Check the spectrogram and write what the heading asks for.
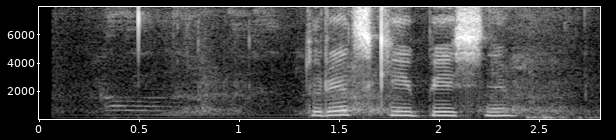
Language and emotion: Russian, neutral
